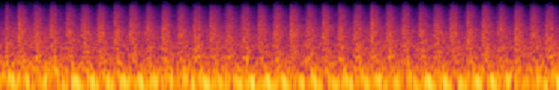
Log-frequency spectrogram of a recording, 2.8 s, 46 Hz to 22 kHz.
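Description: Rapid, sustained machine-gun fire from a PV-2D Harpoon's battery of .50-caliber guns in War Thunder, a dense, evenly pulsing burst running loud and unbroken throughout with no talk.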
